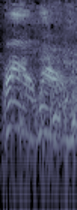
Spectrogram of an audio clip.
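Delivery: a laughing, high vocal siren wail; siren imitation. Host echoes the guest's siren noise, laughing. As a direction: copy the siren sound high, through a laugh. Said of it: "Was the policeman doing that?".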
